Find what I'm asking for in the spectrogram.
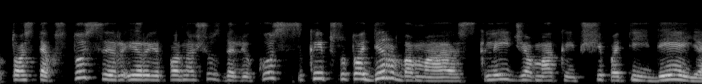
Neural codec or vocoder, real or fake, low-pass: none; real; 7.2 kHz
